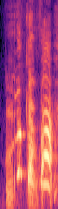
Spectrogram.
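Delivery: very high-pitched excited coo; delighted squeal. Real, not acted. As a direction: squeal with delight over a lovely find. Thrilled by a new fabric.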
